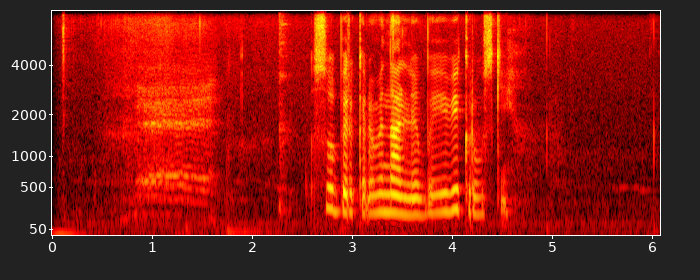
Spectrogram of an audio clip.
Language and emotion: Russian, neutral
